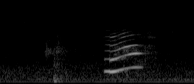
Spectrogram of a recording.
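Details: Hungry, heavy domestic cat giving one clear meow lasting about half a second, slightly rising then level and tonal, preceded by a faint soft thump; a person speaks briefly just before.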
